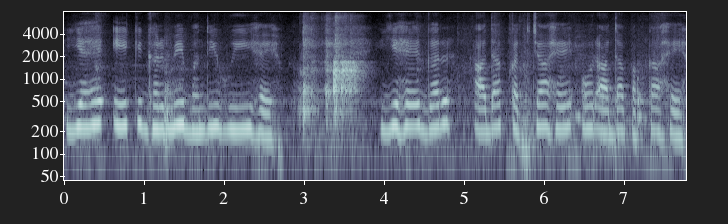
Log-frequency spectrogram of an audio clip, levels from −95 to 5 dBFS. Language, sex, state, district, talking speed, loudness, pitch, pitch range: Hindi, female, Rajasthan, Jaipur, 125 wpm, -23 LUFS, 220 Hz, 205-235 Hz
